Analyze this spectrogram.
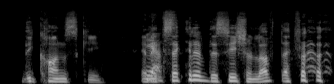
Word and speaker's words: Dziekonski: I think my husband's family made an executive decision and they've made a few of the letters silent. It is just Dziekonski. Dziekonski. An Yes.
